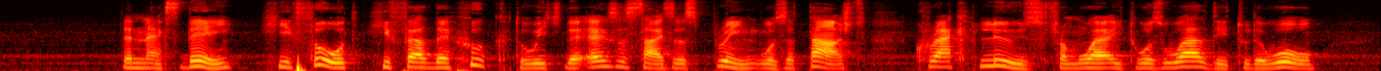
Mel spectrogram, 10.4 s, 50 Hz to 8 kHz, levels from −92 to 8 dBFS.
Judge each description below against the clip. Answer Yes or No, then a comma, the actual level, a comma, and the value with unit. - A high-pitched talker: No, medium, 150 Hz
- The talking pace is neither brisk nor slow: Yes, average, 150 wpm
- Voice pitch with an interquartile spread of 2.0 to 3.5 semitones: No, average, 4.3 semitones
